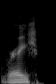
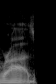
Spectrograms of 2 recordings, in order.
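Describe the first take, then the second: First: The name ends with an sh sound. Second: The name ends with an s sound. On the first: This is how the movie says it. "in the movie they, they went with Raish" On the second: This is how the speaker usually says it. "I always go Ra's"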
